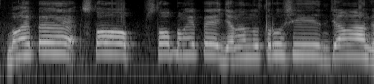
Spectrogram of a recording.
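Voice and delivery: retold shout. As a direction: call out to stop him, half acting the yell. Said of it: "Mister R teriak dari atas nih". (teriakan tiruan yang lebih tinggi dan keras)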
